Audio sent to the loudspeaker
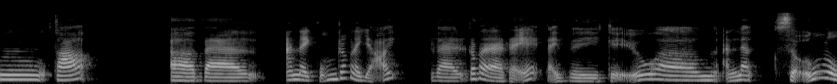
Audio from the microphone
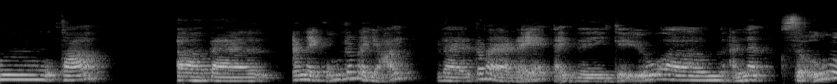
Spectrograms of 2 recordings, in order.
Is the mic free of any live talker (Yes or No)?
Yes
